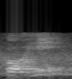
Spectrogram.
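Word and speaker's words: コーヒー: Eles chamam o café de kohi. Porque o japonês não tem a letra F. Então, coffee fica sendo kohi.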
